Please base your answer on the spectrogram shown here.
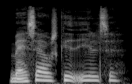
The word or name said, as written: masseafskedigelse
